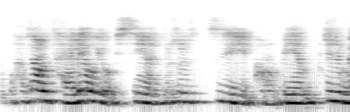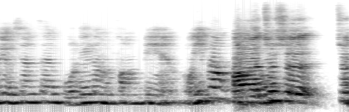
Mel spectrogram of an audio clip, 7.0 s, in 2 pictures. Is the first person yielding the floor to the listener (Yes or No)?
Yes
